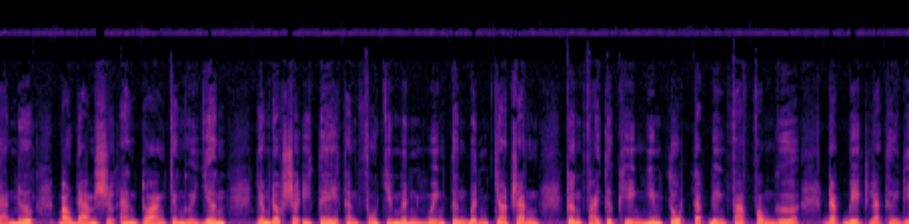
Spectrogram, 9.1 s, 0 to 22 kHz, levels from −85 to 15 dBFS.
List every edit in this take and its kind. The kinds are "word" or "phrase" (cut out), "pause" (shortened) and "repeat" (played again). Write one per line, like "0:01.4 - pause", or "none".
none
